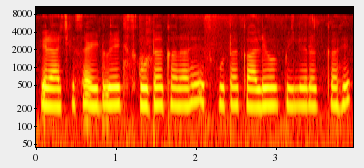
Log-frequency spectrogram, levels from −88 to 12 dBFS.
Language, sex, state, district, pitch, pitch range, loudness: Hindi, female, Madhya Pradesh, Bhopal, 230 Hz, 225-235 Hz, -16 LUFS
